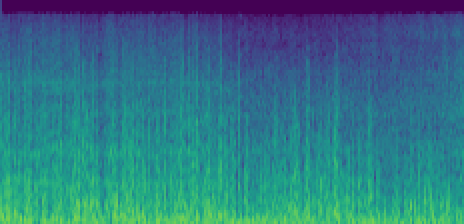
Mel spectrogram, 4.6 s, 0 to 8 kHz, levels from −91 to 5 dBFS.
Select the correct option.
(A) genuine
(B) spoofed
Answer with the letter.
A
